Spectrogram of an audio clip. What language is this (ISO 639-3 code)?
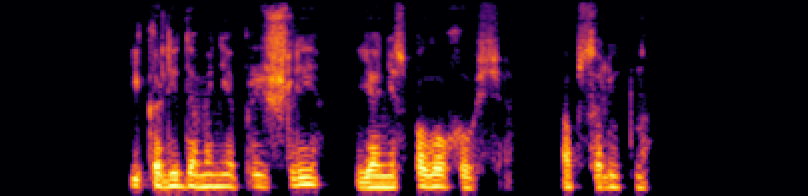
bel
